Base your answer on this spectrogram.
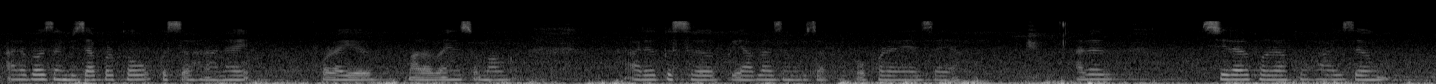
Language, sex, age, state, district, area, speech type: Bodo, female, 18-30, Assam, Chirang, rural, spontaneous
